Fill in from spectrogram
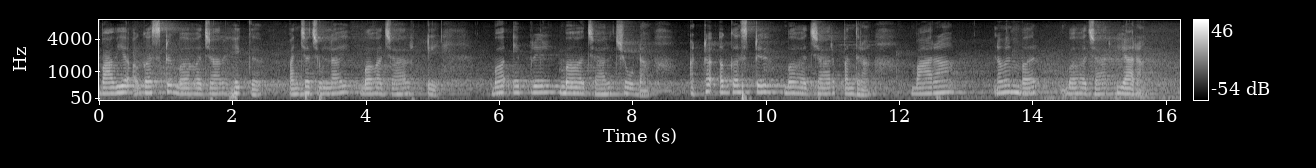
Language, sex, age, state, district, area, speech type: Sindhi, female, 30-45, Gujarat, Junagadh, urban, spontaneous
